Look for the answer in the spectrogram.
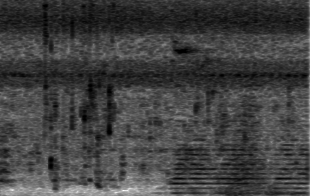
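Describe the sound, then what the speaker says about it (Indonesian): Wild fruit being washed by hand in a forest river, close splashing and trickling water that grows louder toward the end, with brief speech early on. "Kita cuci dulu di sungai."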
